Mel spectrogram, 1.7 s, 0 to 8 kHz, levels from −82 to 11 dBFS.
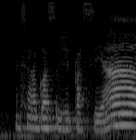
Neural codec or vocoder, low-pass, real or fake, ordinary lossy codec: none; none; real; none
